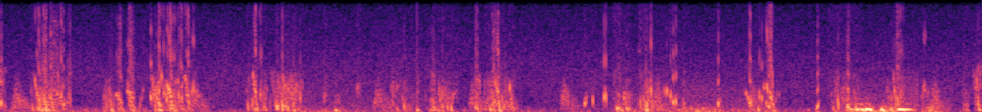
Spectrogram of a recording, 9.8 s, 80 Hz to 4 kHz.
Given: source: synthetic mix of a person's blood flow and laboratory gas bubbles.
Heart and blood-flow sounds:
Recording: Doppler ultrasound of blood flow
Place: subclavian vein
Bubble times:
0.00-0.08 s: bubbles
0.29-0.72 s: bubbles
1.02-1.44 s: bubbles
1.50-1.96 s: bubbles
2.45-3.03 s: bubbles
3.23-3.28 s: bubbles
3.33-3.40 s: bubbles
3.56-3.61 s: bubbles
3.90-4.57 s: bubbles
4.73-5.19 s: bubbles
5.82-5.96 s: bubbles
6.00-6.09 s: bubbles
6.12-6.33 s: bubbles
6.37-6.87 s: bubbles
7.12-7.22 s: bubbles
7.42-7.79 s: bubbles
8.14-8.21 s: bubbles
8.27-8.62 s: bubbles
8.86-9.29 s: bubbles
9.62-9.83 s: bubbles
From the record:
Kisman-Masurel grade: 232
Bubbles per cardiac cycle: several, 3 to 8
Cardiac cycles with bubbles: 50 to 99%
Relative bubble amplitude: moderate (0.250 to 0.450)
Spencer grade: 3 (all of the cardiac periods contain showers or single bubble signals, but not dominating or overriding the cardiac motion signals)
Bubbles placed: anywhere in the cardiac cycle

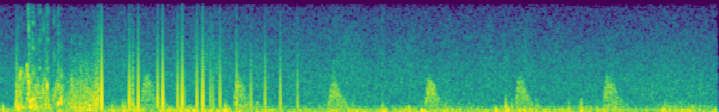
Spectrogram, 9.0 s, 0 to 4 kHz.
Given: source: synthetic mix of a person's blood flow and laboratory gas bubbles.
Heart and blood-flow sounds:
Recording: Doppler ultrasound of blood flow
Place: subclavian vein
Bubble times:
0.18-0.80 s: bubbles
From the record:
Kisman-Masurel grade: 211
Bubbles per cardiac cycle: several, 3 to 8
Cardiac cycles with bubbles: 1 to 10%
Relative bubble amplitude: barely perceptible (0.100 to 0.250)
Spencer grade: 1 (occasional bubble signal discernible with the cardiac motion signal, with majority of cardiac periods free of bubbles)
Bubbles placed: anywhere in the cardiac cycle

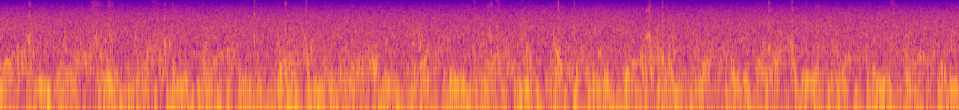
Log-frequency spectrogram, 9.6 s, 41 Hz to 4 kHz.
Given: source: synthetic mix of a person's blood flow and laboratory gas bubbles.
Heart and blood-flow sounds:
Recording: Doppler ultrasound of blood flow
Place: precordium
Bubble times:
0.06-0.47 s: bubbles
0.83-1.17 s: bubbles
1.31-1.98 s: bubbles
2.01-2.08 s: bubbles
2.25-2.33 s: bubbles
2.52-2.60 s: bubbles
2.75-3.17 s: bubbles
3.23-3.27 s: bubbles
3.37-3.94 s: bubbles
4.13-4.76 s: bubbles
4.83-5.34 s: bubbles
5.50-6.13 s: bubbles
6.38-6.78 s: bubbles
7.06-7.14 s: bubbles
7.26-8.00 s: bubbles
8.06-8.26 s: bubbles
8.84-8.99 s: bubbles
9.04-9.58 s: bubbles
From the record:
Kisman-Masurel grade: 242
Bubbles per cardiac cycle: several, 3 to 8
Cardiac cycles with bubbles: 100%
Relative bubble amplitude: moderate (0.250 to 0.450)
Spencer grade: 3 (all of the cardiac periods contain showers or single bubble signals, but not dominating or overriding the cardiac motion signals)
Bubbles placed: anywhere in the cardiac cycle

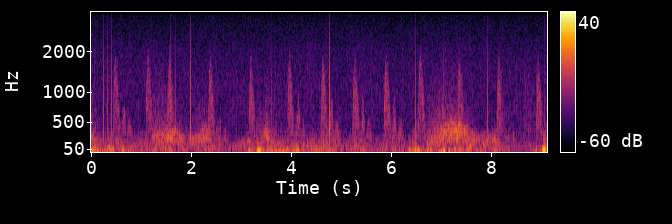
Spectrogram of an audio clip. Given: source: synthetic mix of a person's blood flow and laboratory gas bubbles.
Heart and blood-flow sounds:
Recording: Doppler ultrasound of blood flow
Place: subclavian vein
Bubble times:
no bubbles
From the record:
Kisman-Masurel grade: 000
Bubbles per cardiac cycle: 0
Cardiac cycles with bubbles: 0%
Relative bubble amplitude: no bubbles discernible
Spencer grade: 0 (complete lack of bubble signals)

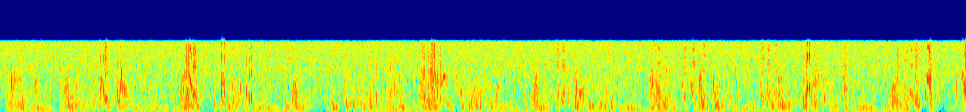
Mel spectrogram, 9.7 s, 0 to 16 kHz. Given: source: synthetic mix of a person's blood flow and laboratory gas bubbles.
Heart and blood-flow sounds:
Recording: Doppler ultrasound of blood flow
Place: precordium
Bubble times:
0.00-0.03 s: bubbles
0.05-0.41 s: bubbles
0.66-0.81 s: bubbles
0.89-1.32 s: bubbles
1.81-2.04 s: bubbles
2.12-2.56 s: bubbles
2.86-3.06 s: bubbles
3.25-3.62 s: bubbles
3.68-4.08 s: bubbles
4.20-5.03 s: bubbles
5.56-5.99 s: bubbles
6.02-6.17 s: bubbles
6.46-6.71 s: bubbles
6.79-7.25 s: bubbles
7.58-7.93 s: bubbles
7.99-8.33 s: bubbles
8.42-8.51 s: bubbles
8.90-9.42 s: bubbles
9.54-9.67 s: bubbles
From the record:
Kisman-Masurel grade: 343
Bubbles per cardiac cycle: rolling drumbeat, 9 or more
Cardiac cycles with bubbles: 100%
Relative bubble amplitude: loud (0.450 to 0.775)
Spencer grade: 3 (all of the cardiac periods contain showers or single bubble signals, but not dominating or overriding the cardiac motion signals)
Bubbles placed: anywhere in the cardiac cycle

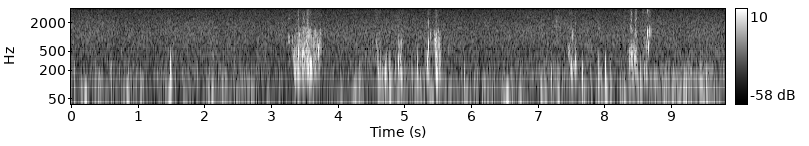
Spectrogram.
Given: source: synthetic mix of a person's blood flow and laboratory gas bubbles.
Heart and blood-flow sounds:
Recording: Doppler ultrasound of blood flow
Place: subclavian vein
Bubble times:
3.25-3.77 s: bubbles
4.57-4.65 s: bubbles
4.84-5.00 s: bubbles
5.31-5.57 s: bubbles
7.45-7.60 s: bubbles
8.36-8.52 s: bubbles
8.56-8.71 s: bubbles
From the record:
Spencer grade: 2 (many but less than half of the cardiac periods contain bubble signals, singularly or in groups)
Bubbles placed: anywhere in the cardiac cycle

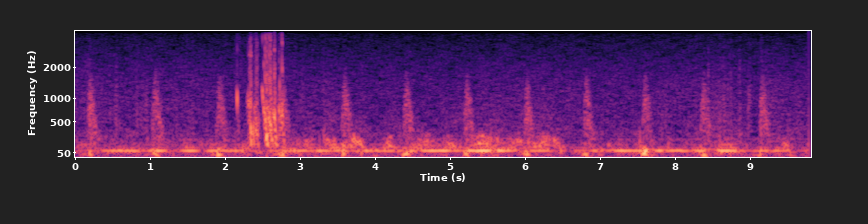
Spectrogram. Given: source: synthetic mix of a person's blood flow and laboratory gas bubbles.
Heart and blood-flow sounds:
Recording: Doppler ultrasound of blood flow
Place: subclavian vein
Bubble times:
2.17-2.23 s: bubbles
2.31-2.85 s: bubbles
From the record:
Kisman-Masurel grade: 213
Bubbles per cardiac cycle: several, 3 to 8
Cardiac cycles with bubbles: 1 to 10%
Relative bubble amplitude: loud (0.450 to 0.775)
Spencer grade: 1 (occasional bubble signal discernible with the cardiac motion signal, with majority of cardiac periods free of bubbles)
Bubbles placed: anywhere in the cardiac cycle

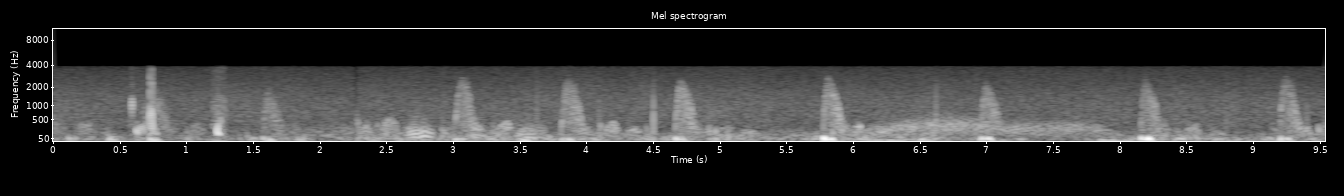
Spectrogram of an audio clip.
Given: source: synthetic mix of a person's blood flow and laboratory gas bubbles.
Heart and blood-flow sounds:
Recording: Doppler ultrasound of blood flow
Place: subclavian vein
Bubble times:
0.56-0.80 s: bubbles
1.19-1.29 s: bubbles
From the record:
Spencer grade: 1 (occasional bubble signal discernible with the cardiac motion signal, with majority of cardiac periods free of bubbles)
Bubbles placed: anywhere in the cardiac cycle

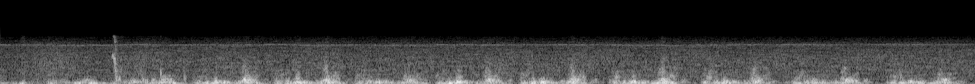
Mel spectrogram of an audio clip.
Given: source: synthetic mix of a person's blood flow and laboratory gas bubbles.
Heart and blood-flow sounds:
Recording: Doppler ultrasound of blood flow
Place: precordium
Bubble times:
1.11-1.25 s: bubbles
1.38-1.65 s: bubbles
1.82-1.88 s: bubbles
From the record:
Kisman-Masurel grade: 211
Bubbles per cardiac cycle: several, 3 to 8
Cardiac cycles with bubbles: 1 to 10%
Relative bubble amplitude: barely perceptible (0.100 to 0.250)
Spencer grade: 1 (occasional bubble signal discernible with the cardiac motion signal, with majority of cardiac periods free of bubbles)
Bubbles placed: only in the low amplitude regions of the cardiac cycle

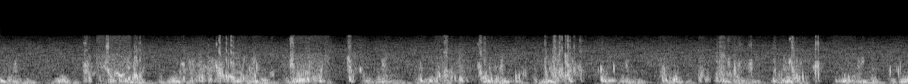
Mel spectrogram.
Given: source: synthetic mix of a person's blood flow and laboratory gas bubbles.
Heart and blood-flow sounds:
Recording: Doppler ultrasound of blood flow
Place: precordium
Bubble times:
0.80-1.46 s: bubbles
1.73-2.75 s: bubbles
2.88-3.29 s: bubbles
3.45-3.69 s: bubbles
4.16-4.28 s: bubbles
4.31-4.71 s: bubbles
4.77-5.02 s: bubbles
5.12-5.29 s: bubbles
5.45-5.86 s: bubbles
5.95-6.18 s: bubbles
6.58-6.82 s: bubbles
6.96-7.54 s: bubbles
7.71-8.24 s: bubbles
8.32-8.56 s: bubbles
8.60-8.66 s: bubbles
8.70-8.79 s: bubbles
8.87-9.04 s: bubbles
From the record:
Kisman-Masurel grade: 333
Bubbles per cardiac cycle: rolling drumbeat, 9 or more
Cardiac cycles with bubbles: 50 to 99%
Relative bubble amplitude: loud (0.450 to 0.775)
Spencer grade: 3 (all of the cardiac periods contain showers or single bubble signals, but not dominating or overriding the cardiac motion signals)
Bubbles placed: anywhere in the cardiac cycle

